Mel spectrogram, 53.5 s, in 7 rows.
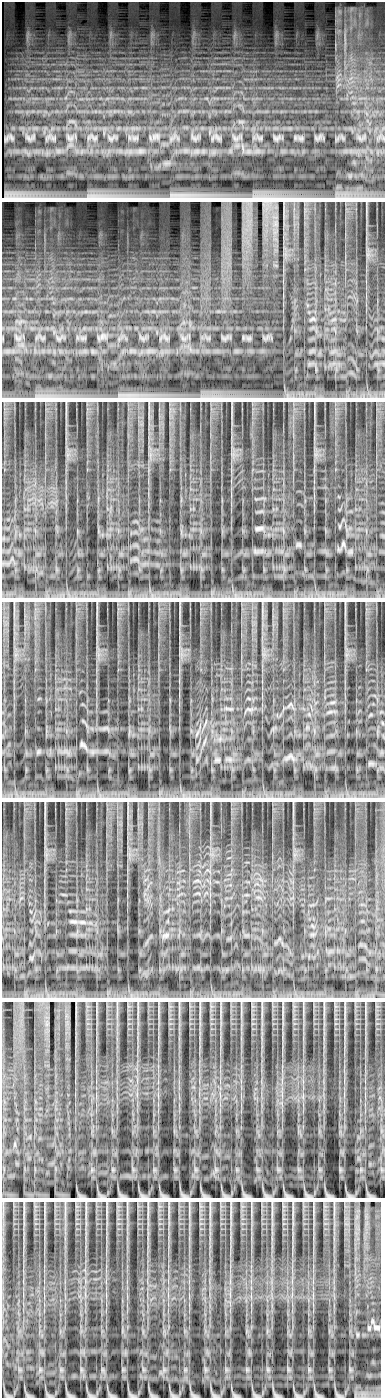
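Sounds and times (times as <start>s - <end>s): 
dholak dance mix: 0.2s - 53.4s.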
